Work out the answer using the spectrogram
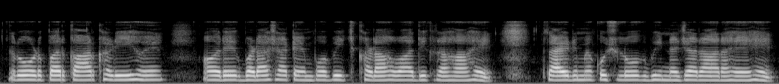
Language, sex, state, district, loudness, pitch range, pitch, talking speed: Hindi, female, Rajasthan, Jaipur, -15 LUFS, 200-210 Hz, 205 Hz, 190 wpm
